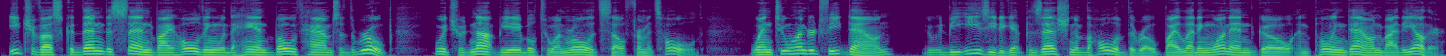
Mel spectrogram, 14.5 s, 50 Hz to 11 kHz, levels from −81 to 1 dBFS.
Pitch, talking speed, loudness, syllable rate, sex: 135 Hz, 230 wpm, -17 LUFS, 5.4 syllables/s, male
